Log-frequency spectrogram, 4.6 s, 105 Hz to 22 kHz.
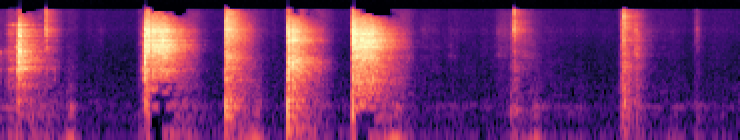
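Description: AK-74 rifle parts clacking metal on metal as they are handled and fitted together: about seven sharp clacks, the loudest four in quick succession in the middle.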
